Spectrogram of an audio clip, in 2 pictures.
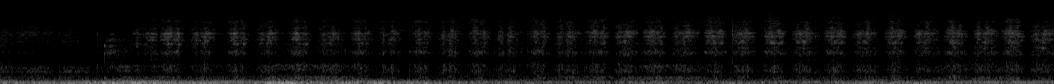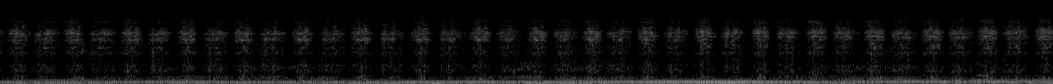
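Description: A wooden spindle whirls and rubs quickly against a board.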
